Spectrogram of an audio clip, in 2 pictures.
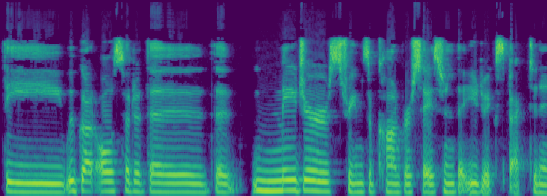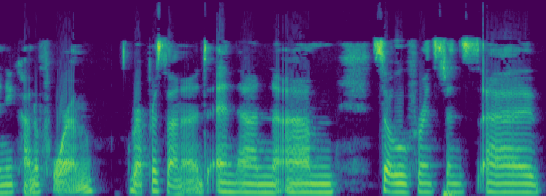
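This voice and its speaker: An American woman from Pennsylvania, a podcast guest talking in a relaxed, chatty way with plenty of fillers and laughs. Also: low-pitched, a little slow, gravelly, muffled recording. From United States, Pennsylvania. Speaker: podcast guest, founder of a strategists' community. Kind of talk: casual interview chat.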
